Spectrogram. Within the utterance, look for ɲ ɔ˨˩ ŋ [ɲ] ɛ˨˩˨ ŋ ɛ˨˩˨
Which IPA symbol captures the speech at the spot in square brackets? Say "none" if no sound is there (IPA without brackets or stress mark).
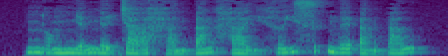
ɲ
